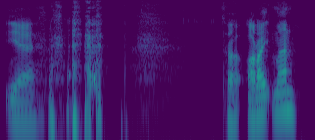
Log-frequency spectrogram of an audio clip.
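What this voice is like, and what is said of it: Poor attempt at an Irish accent. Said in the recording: “That wasn't an Irish accent, was it? ... I'm terrible with accents”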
